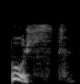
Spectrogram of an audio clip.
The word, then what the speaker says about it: pushed: When we have these sounds like sh at the end, what is the combination for pronunciation? T. T, right? T pronunciation, exactly. Like sh. Let's say this one, the base form, we say push, right? Push. So what is the simple past? We say pushed, pushed, right? After sh, right? Pushed, pushed. That is how you say that, right?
